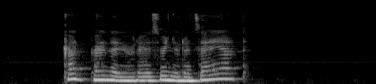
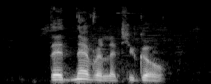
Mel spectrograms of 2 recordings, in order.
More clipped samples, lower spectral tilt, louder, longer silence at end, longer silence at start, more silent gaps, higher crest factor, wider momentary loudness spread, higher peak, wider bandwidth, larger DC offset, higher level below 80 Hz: neither; first, -7.5 dB/octave vs -6 dB/octave; second, -22 LUFS vs -18 LUFS; first, 1.35 s vs 0.5 s; first, 0.65 s vs 0.5 s; neither; second, 12 dB vs 18 dB; first, 11 LU vs 7 LU; second, -12 dBFS vs -2 dBFS; second, 11.5 kHz vs 15.5 kHz; neither; about the same, -62 dBFS vs -58 dBFS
